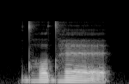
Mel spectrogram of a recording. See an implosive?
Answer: no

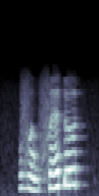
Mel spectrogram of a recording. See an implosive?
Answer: yes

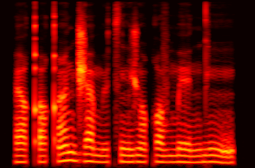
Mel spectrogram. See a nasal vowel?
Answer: yes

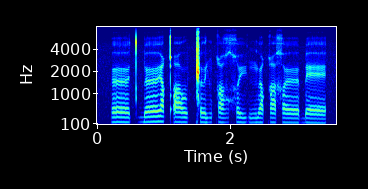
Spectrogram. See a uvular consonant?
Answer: yes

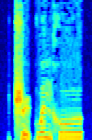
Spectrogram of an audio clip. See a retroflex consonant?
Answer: yes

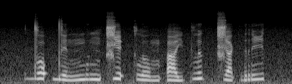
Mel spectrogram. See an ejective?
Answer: no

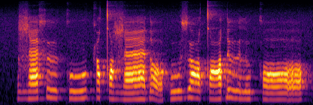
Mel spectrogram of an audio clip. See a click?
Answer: no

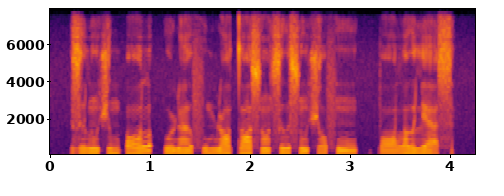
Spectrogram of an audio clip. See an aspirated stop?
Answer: no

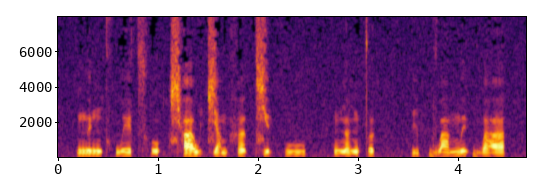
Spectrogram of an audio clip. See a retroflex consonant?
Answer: no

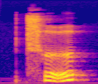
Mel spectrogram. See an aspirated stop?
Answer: yes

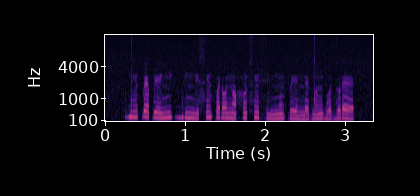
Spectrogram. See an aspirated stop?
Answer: no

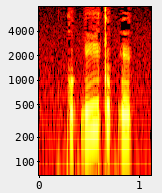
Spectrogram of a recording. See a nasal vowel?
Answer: no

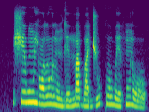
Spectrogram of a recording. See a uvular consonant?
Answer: no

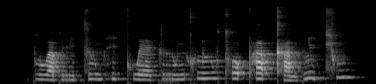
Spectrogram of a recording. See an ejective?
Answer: no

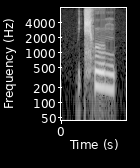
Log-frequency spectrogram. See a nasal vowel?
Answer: no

